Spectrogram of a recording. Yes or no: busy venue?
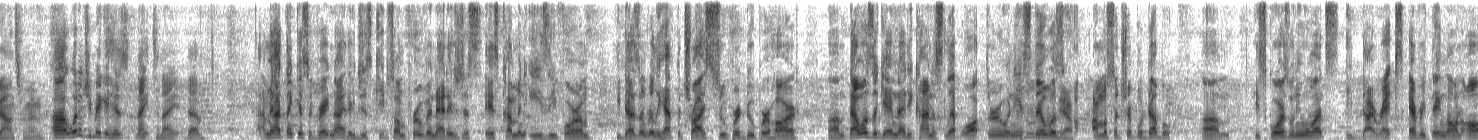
yes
